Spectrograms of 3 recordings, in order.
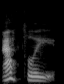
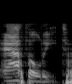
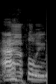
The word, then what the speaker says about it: athlete: plays professional sports an athlete right and it's not an athlete right it's not it's an athlete it's two syllables that one's forgivable though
